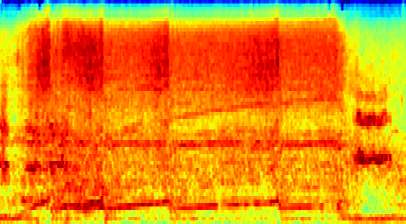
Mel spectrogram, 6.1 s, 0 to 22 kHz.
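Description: A Jeep Trackhawk in Forza Horizon 5 launches from a standstill, its engine revving loudly through a series of rising gear pulls while the tyres squeal steadily throughout, with a brief lift near the end.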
